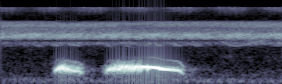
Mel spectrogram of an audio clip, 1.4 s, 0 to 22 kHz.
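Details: Spotted dove, a newly wild-caught field bird, recorded 26 September 2020: one brief coo phrase with a short note followed by a longer, drawn-out coo that sinks at the end, over a faint steady high hiss.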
